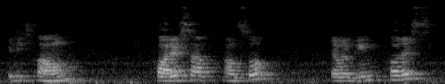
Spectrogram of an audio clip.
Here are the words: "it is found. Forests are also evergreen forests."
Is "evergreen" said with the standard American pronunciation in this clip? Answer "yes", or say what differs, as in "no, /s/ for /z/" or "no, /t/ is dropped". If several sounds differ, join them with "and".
no, /ɹ/ is dropped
